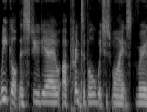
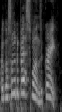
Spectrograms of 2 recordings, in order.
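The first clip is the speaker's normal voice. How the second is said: much higher, bright rush of delight; thrilled squeal; 13 semitones higher than usual. Retold or imitated. Retelling unboxing her favourite game, squeaky delight. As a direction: squeak it out with glee. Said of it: "And I was like".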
